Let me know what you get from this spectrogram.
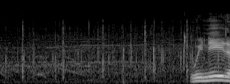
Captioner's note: applause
